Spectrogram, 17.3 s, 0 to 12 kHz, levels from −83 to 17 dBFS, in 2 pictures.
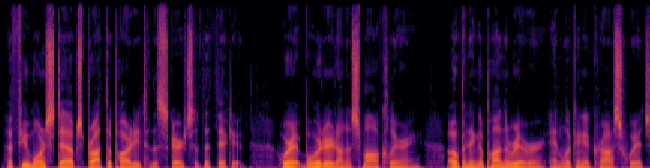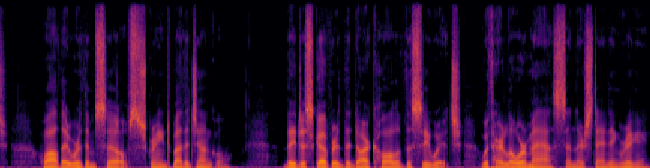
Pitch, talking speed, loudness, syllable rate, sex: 95 Hz, 175 wpm, -19 LUFS, 5.1 syllables/s, male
